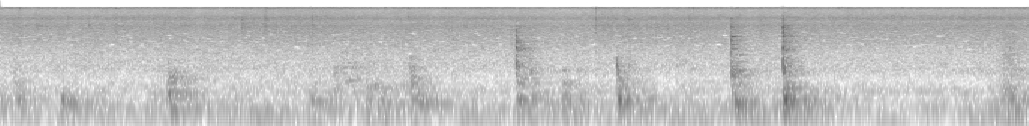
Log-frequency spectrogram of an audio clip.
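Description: Rice and vegetables frying with a faint, steady sizzle in a non-stick frying pan while a wooden spatula stirs them, knocking against the pan a handful of times.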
